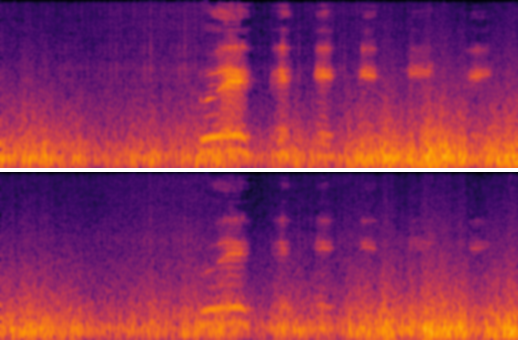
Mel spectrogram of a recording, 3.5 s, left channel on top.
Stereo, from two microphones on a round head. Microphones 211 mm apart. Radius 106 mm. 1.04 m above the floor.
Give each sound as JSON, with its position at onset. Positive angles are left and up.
{"t": 1.3, "sound": "laughter", "side_deg": 60}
